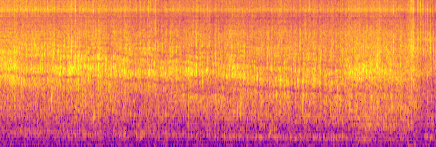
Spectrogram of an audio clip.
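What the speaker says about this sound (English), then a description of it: "Yay, water." Steady water pours and trickles continuously in the video game Wanderstop, a soft even stream with no break, fairly quiet and alone.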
